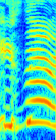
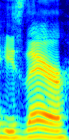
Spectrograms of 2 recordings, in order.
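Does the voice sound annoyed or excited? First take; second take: excited; annoyed. First: It sounds eager and excited. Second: It sounds flat and annoyed. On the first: A child is thrilled to see the character. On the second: A tired parent is going along reluctantly.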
